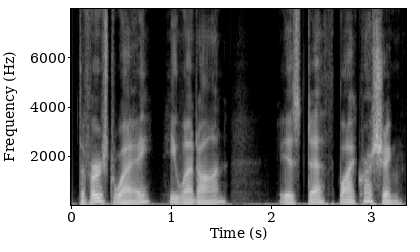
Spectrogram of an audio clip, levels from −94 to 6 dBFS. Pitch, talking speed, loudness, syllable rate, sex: 110 Hz, 180 wpm, -19 LUFS, 4.2 syllables/s, male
